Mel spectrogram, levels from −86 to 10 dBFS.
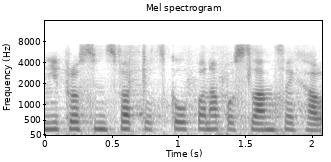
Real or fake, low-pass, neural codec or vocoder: fake; 7.2 kHz; codec, 16 kHz, about 1 kbps, DyCAST, with the encoder's durations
